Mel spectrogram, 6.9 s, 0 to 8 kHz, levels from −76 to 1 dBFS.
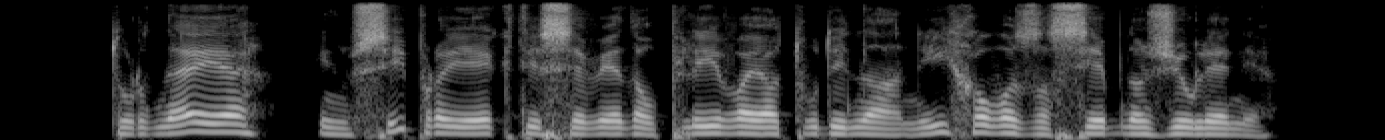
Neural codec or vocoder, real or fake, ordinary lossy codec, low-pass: vocoder, 44.1 kHz, 128 mel bands every 512 samples, BigVGAN v2; fake; none; 7.2 kHz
